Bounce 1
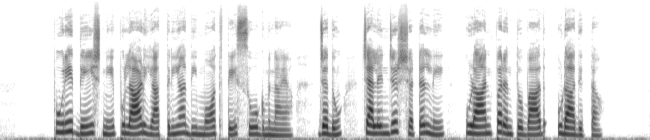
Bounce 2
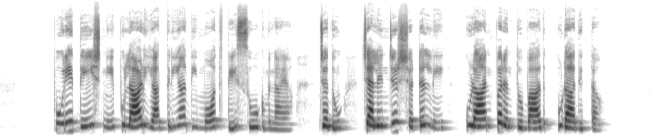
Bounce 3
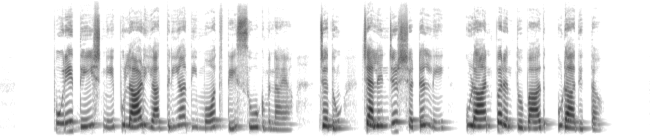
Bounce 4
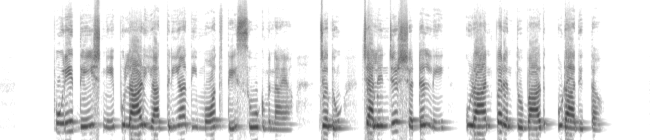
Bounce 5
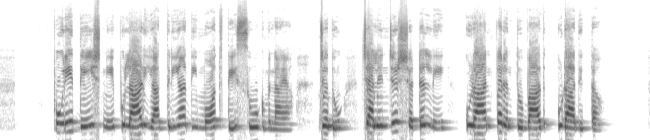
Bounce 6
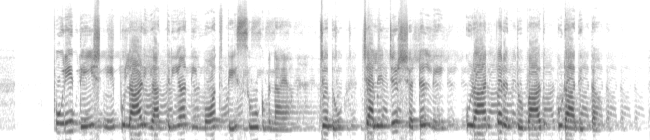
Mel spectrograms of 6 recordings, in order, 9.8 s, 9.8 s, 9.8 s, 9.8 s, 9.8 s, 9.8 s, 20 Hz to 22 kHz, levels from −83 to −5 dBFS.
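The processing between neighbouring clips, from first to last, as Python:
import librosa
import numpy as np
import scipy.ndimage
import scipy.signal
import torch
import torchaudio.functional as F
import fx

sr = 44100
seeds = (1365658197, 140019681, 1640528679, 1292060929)

y1 = scipy.signal.sosfilt(scipy.signal.butter(16, 320.0, 'highpass', fs=sr, output='sos'), x)
y1 = fx.tilt_shelf(y1, sr, db=-3.5, hz=970.0)
y1 = fx.hum_notches(y1, sr, base_hz=60, count=10)
y2 = fx.peak_eq(y1, sr, hz=320.0, db=-2.5, octaves=0.26)
y3 = 10.0 ** (-23.5 / 20.0) * np.tanh(y2 / 10.0 ** (-23.5 / 20.0))
y4 = fx.band_squash(y3, sr, depth_pct=40)
y4 = y4 * 10.0 ** (-1.5 / 20.0)
y5 = fx.echo_feedback(y4, sr, ms=211, feedback_pct=56, wet_db=-16.0)
y5 = y5 * 10.0 ** (-1.5 / 20.0)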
